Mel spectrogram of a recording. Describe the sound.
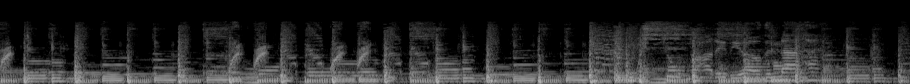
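An upbeat disco track plays loudly with a steady, driving beat while a nasal, raspy voice imitates a duck's quacking over the music.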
